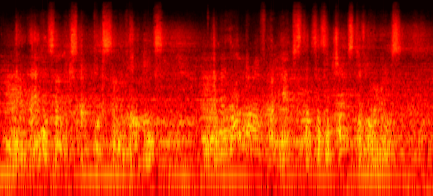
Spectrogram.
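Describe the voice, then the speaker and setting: An actor playing an ancient, detached, all-knowing deity in a video game, formal and measured, with layered otherworldly processing. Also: male voice. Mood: intrigued, aloof. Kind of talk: video game character acting. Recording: echoey, with music behind.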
